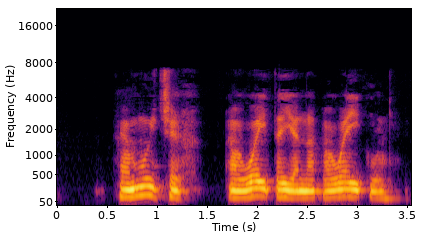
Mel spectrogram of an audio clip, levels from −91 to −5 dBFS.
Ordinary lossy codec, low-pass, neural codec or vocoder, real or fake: AAC, 32 kbps; 7.2 kHz; codec, 16 kHz, 2 kbps, FunCodec, trained on Chinese and English, 25 frames a second; fake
